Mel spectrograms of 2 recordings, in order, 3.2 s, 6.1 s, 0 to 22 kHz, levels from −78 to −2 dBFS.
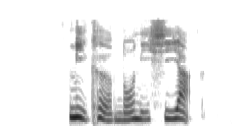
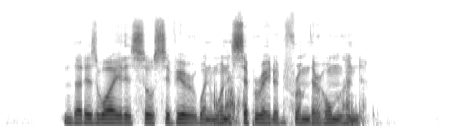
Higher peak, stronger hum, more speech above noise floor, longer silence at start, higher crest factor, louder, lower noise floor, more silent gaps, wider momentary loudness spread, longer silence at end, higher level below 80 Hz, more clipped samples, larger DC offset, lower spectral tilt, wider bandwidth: about the same, -8 dBFS vs -8 dBFS; neither; about the same, 55 dB vs 55 dB; about the same, 0.95 s vs 0.85 s; about the same, 18 dB vs 18 dB; about the same, -24 LUFS vs -24 LUFS; about the same, -79 dBFS vs -78 dBFS; neither; about the same, 8 LU vs 7 LU; second, 0.65 s vs 1.2 s; second, -82 dBFS vs -58 dBFS; neither; neither; second, -2 dB/octave vs -5 dB/octave; second, 11.5 kHz vs 13 kHz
